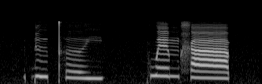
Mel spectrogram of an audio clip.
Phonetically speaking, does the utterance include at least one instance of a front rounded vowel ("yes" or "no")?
no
